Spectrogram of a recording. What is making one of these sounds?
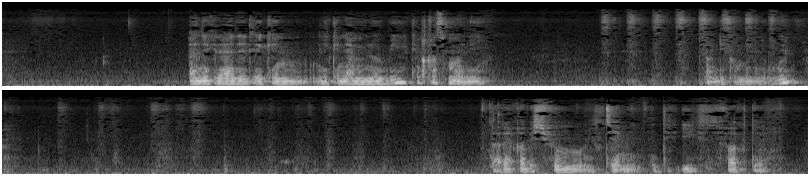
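A felt-tip marker writes on paper.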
